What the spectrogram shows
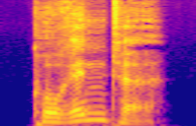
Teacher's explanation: Ahí está la R, la R uvular. O sea, la R allí está en medio, suena, ¿vea?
